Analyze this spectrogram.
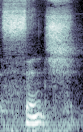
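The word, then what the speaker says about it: sinh: and the hyperbolic sign is the Cinch kind of rhyming with pinch so cinch of X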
